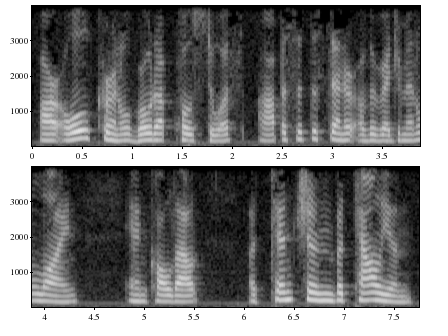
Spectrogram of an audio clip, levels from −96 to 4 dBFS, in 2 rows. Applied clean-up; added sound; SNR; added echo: none; none; none; none.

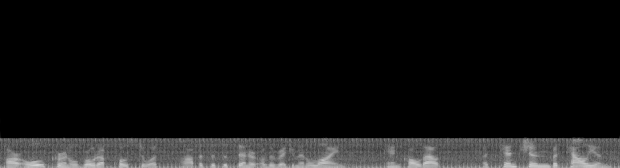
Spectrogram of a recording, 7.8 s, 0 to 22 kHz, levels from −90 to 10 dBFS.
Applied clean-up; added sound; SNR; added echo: none; Motor vehicle (road) + Engine; 12 dB; none.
